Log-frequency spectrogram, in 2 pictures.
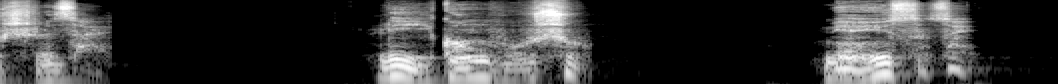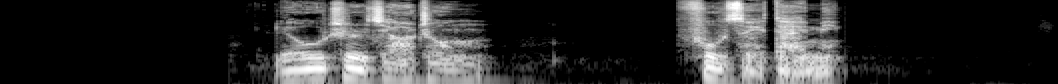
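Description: A man speaks firmly and slowly, with pauses.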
